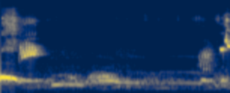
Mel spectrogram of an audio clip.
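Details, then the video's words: Asian pied starling singing nonstop and fearlessly, continually challenging, opening with a harsh buzzy burst, then low mellow warbled notes wandering along, ending in a rough chattering phrase. "Jalak uren gacor tdk takut Menantang terus BUNYI NONSTOP"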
